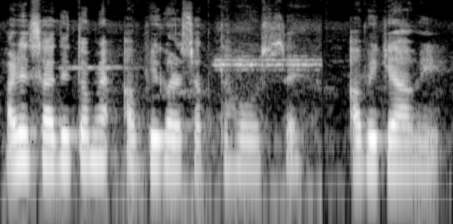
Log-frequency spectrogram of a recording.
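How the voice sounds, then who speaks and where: A woman's voice: medium pitch, level tone, normal speed, vocal fry, warm tone, a little hiss or hum, close to an everyday voice. A woman voicing a drunk, boastful young man who blusters and threatens in an audio love story. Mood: blustering.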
